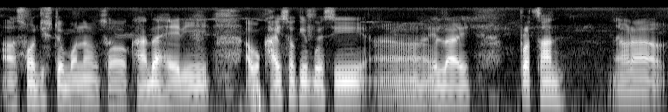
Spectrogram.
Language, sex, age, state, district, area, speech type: Nepali, male, 30-45, West Bengal, Kalimpong, rural, spontaneous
